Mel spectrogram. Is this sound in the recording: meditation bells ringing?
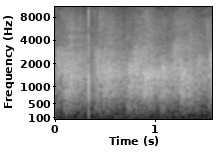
no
